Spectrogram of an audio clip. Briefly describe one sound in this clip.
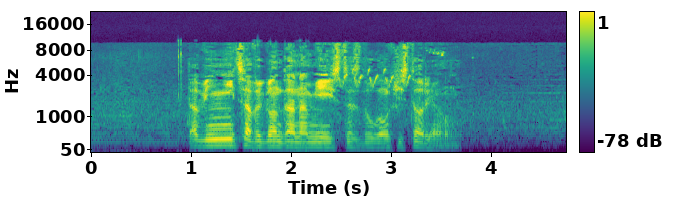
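A man speaks calmly, close to a microphone.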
